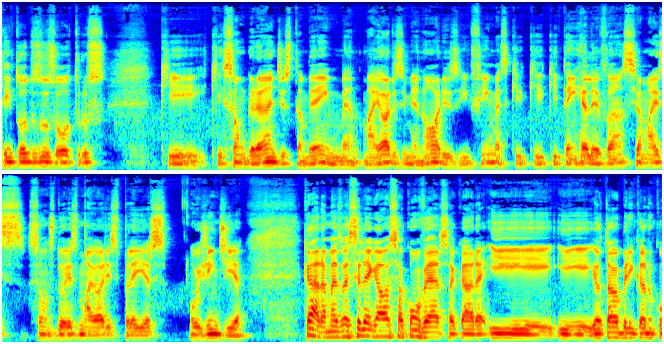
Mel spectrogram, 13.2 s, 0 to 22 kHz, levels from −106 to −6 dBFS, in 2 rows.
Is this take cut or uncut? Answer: uncut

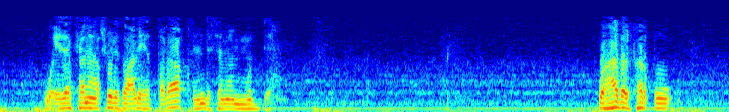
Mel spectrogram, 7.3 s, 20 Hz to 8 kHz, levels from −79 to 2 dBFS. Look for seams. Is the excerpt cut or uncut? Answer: cut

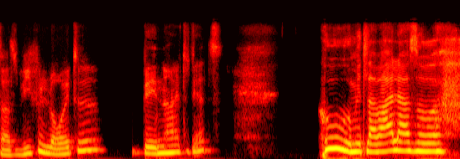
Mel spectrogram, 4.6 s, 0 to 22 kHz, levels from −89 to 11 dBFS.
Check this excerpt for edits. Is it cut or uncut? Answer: cut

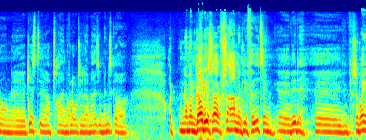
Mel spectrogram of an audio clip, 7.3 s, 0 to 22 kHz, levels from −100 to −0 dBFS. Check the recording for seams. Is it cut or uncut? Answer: cut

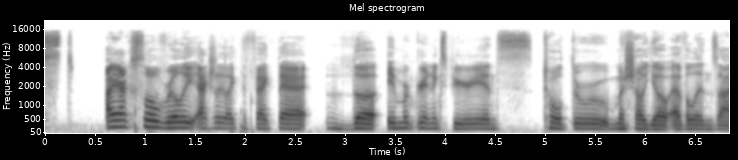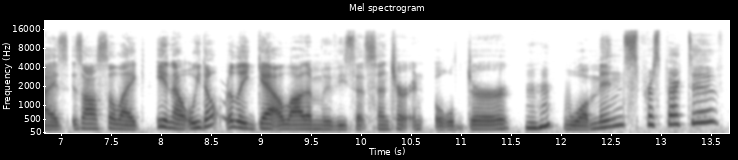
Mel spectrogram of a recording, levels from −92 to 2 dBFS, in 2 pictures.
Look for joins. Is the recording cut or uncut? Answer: cut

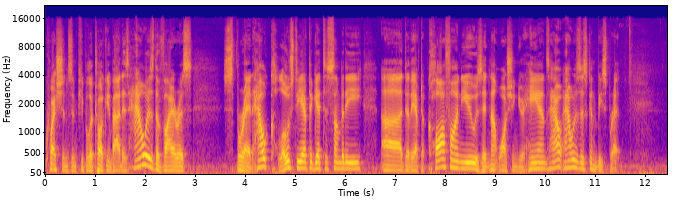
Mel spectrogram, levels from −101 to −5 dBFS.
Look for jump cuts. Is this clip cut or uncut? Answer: uncut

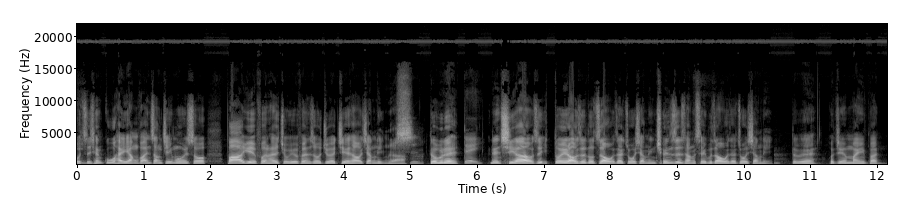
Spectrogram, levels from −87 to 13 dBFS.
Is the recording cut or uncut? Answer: cut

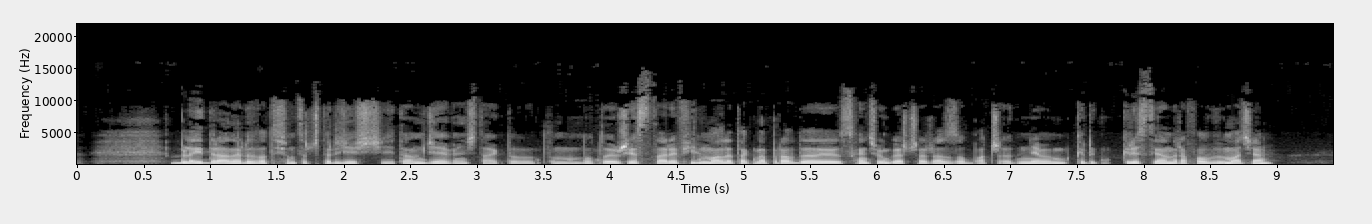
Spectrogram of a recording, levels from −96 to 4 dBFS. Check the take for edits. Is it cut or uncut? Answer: uncut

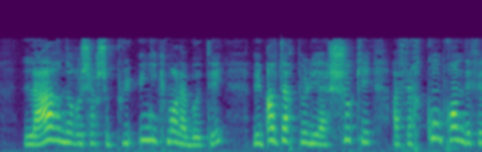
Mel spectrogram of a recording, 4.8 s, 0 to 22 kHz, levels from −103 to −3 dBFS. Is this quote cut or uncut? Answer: cut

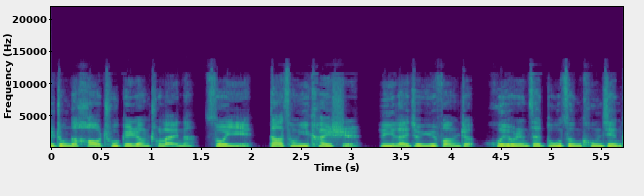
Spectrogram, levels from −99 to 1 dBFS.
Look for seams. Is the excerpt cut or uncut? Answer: cut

